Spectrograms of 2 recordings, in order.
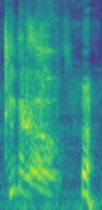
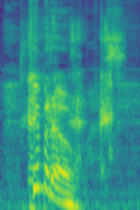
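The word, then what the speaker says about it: Thibodaux: Tibido. Tibido. That is obviously French.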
